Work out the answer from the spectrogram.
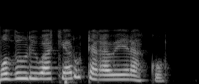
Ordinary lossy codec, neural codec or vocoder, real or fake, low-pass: none; none; real; 5.4 kHz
